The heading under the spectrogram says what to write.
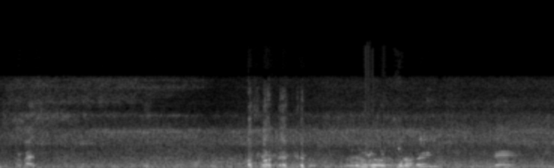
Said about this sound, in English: It sound like that nigga next to some train tracks, bro. I hope you get that same, bro. I'm on the train. I knew it.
